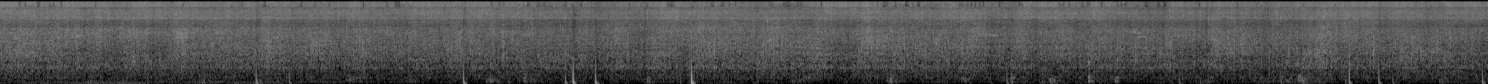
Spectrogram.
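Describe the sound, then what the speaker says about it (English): Tomatoes stirred into rice frying for red rice produce a loud, constant hissing sizzle, with scattered faint clicks and taps of the spoon throughout and no voices. "Now I'm going to go ahead and stir the tomatoes into the rice."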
